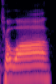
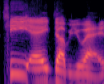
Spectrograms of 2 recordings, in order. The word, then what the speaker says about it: Tawa: Isn't it Tewa, like Wawa, Tawawa? Tawa. But they isn't it Tawawa? I thought it was Tawa. T-A-W-A, Tawa. Yeah, Tewa, Tawa. Wawa is W-A-W-A. Yeah. That's T-A-W-A.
